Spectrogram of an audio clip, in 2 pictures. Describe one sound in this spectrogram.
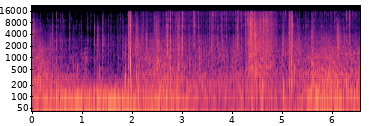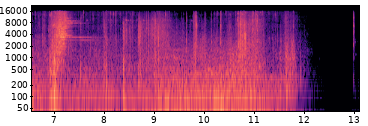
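A torch flame crackles and roars softly.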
